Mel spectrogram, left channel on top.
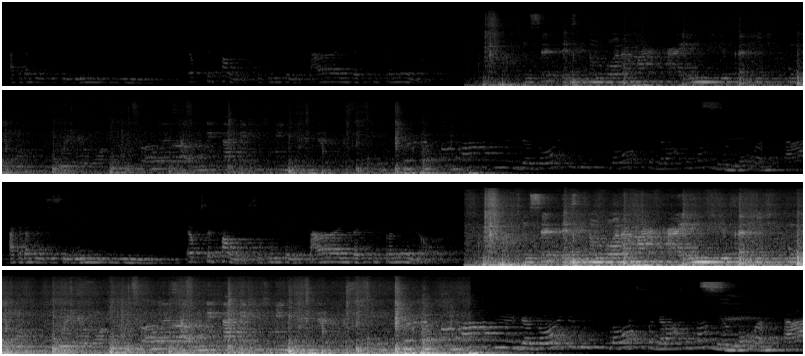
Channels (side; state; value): left; quieter; 16.6 dB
